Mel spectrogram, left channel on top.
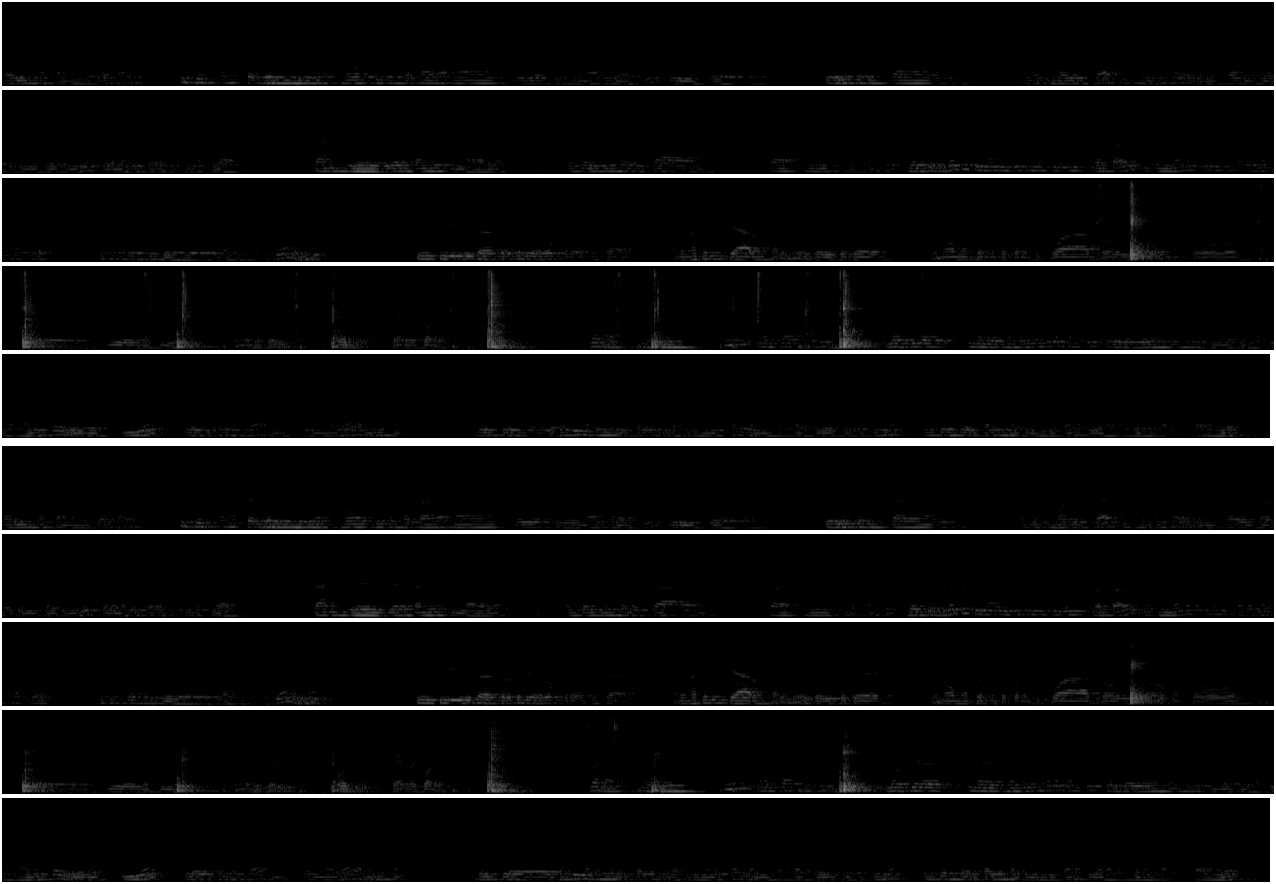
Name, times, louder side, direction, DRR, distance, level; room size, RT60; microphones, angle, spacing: voice 1, 0.0-1.4 1.6-7.6 8.2-9.7 10.2-15.1 15.8-17.8 18.3-19.8 20.2-28.7 44.0-63.2, equal, 75° right, 2 dB, 2.8 m, -62 dB
voice 2, 2.2-2.8 16.2-16.4 29.5-31.8 32.1-34.2 34.7-37.8 38.3-41.1 41.5-42.6, right 1 dB, 20° right, 6 dB, 1.2 m, -61 dB
sound 1, 36.4-37.1 37.7-38.8 39.3-40.3 40.8-41.7 42.4-43.5 44.0-45.1 45.3-47.4, left 4 dB, 85° left, 1.0 m, -51 dB
Drip, 38.1-45.2, right 4 dB, 35° right, 3.0 m, -72 dB
14.0 x 7.5 x 5.5 m, 0.75 s
head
